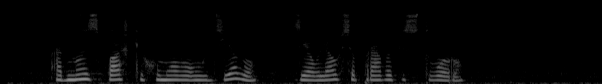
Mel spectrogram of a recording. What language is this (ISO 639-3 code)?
bel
